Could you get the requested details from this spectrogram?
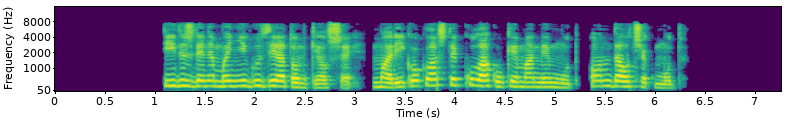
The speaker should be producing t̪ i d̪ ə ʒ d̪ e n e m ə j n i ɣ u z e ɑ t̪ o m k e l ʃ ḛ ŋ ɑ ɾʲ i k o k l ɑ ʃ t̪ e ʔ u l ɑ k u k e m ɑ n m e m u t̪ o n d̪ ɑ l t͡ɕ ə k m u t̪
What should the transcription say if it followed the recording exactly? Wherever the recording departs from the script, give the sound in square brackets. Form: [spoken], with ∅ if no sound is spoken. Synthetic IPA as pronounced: t̪ i d̪ ə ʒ d̪ e n e m ə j n i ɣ u z e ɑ t̪ o m k e l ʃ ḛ [m] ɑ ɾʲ i k o k l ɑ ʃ t̪ e [k] u l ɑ k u k e m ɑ n m e m u t̪ o n d̪ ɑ l t͡ɕ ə k m u t̪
